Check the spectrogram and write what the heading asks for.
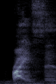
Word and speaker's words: Pryce: Price is my last name. It's spelled P-R-Y-C-E on purpose.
